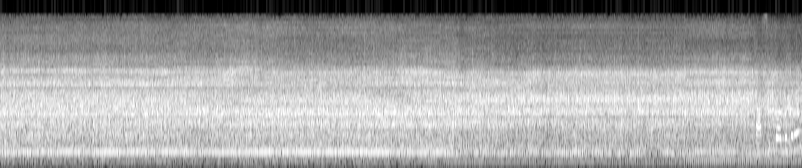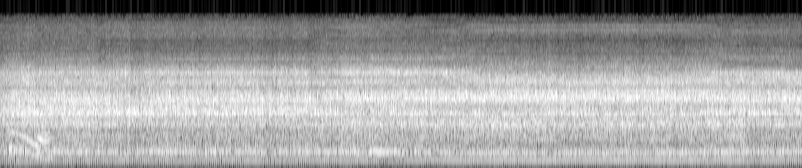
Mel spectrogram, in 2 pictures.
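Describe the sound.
A blender runs steadily, blending melon seeds into an unstrained milk with a constant, unbroken whirring drone that stays at one pitch and loudness throughout, with no talk.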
